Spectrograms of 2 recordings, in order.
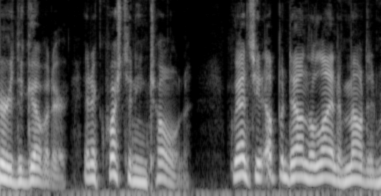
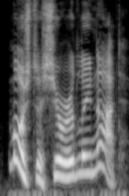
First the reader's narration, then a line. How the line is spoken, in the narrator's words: His Excellency cried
